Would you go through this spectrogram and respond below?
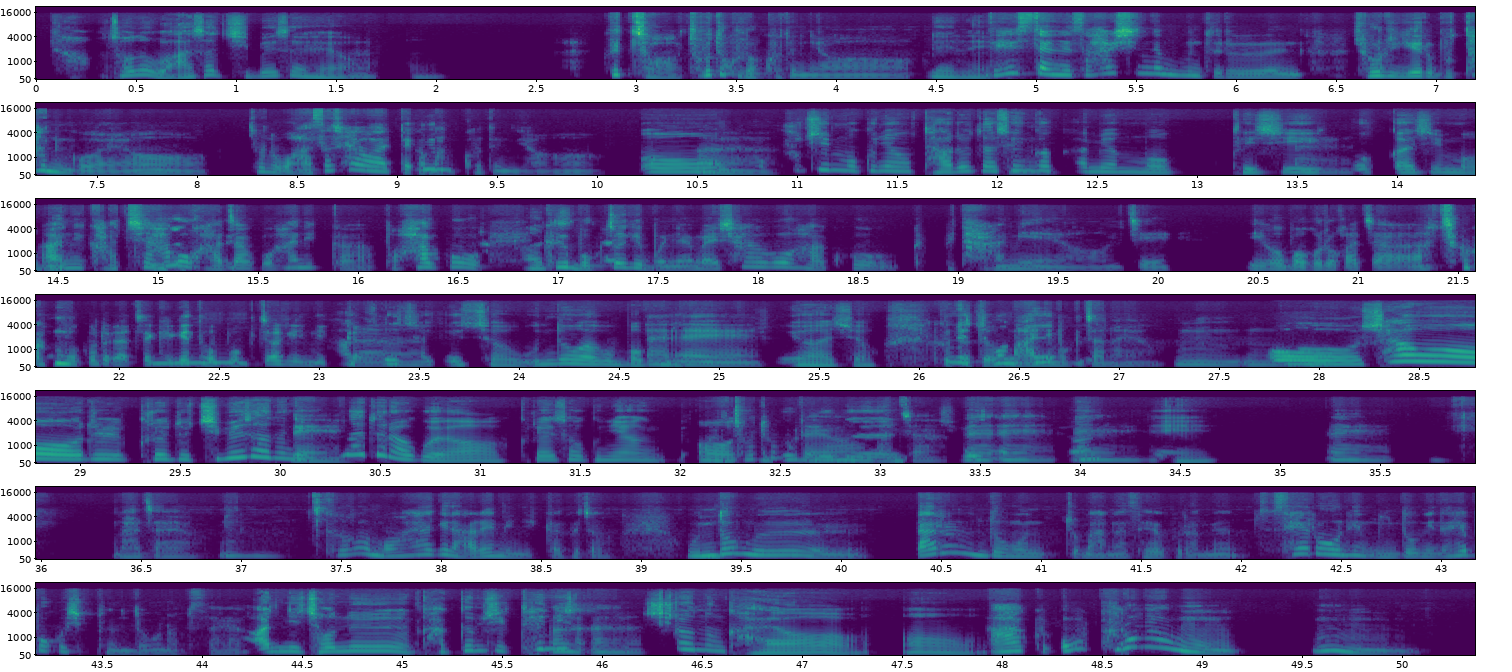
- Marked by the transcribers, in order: distorted speech; chuckle; tapping; laughing while speaking: "저거 먹으러 가자"; other background noise; sniff; static
- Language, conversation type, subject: Korean, unstructured, 운동 친구가 있으면 어떤 점이 가장 좋나요?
